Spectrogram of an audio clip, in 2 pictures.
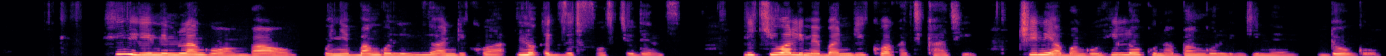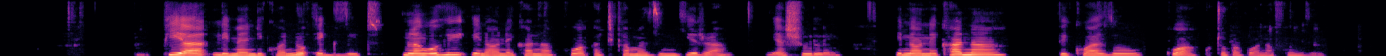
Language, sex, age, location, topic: Swahili, female, 18-24, Nakuru, education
